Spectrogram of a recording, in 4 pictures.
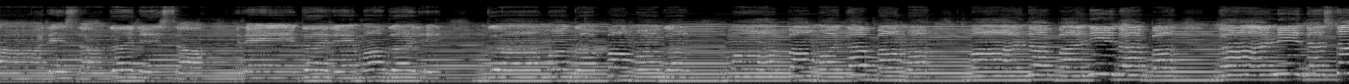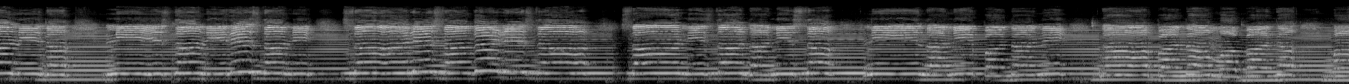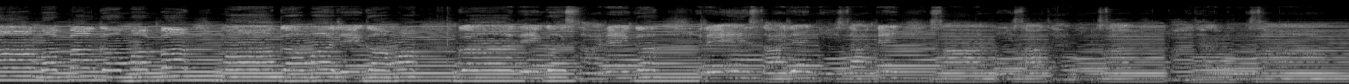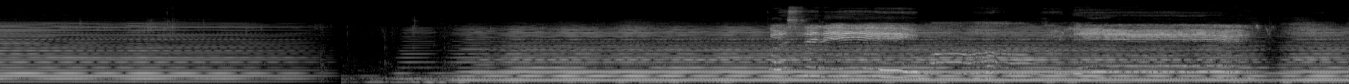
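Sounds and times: girl singing: 0:00.0 - 0:40.3, 0:48.0 - 0:53.2
harmonium sustained notes: 0:00.0 - 0:53.9.

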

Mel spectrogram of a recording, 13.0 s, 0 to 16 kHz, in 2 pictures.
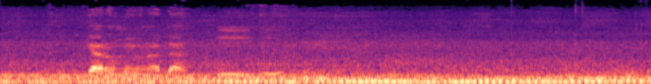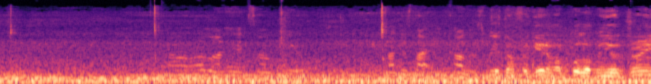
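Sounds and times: low mechanical hum: 0:00.0 - 0:13.0
outdoor street ambience: 0:00.0 - 0:13.0.

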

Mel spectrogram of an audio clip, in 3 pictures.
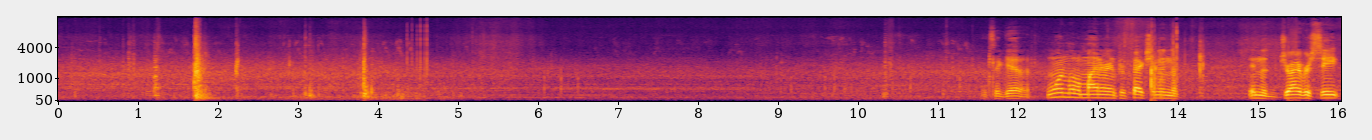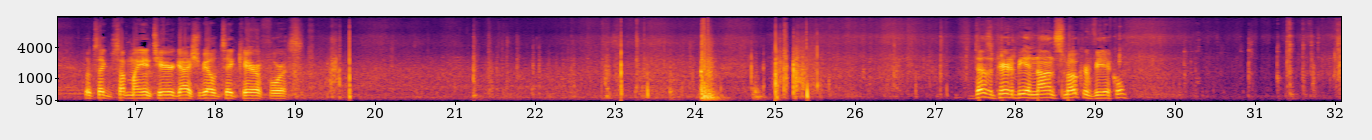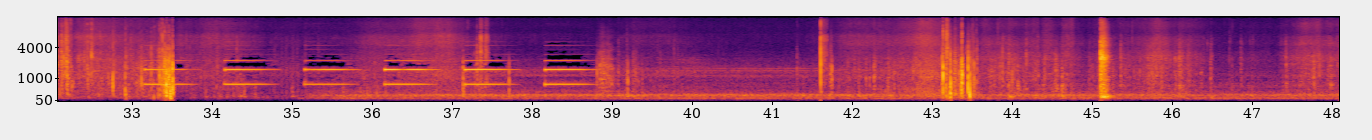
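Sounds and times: knocks and clicks of truck doors: 0:01.2 - 0:02.3, 0:03.0 - 0:04.4
loud thump: 0:01.7 - 0:02.0, 0:24.0 - 0:24.4.

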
